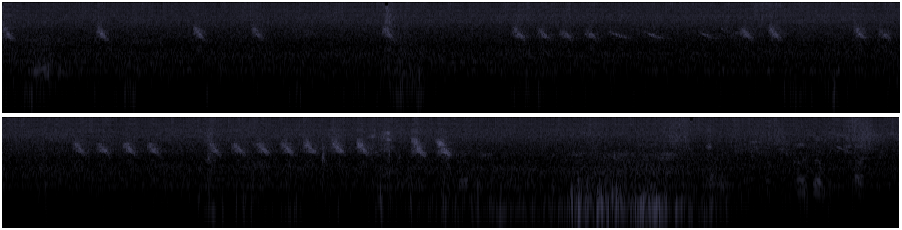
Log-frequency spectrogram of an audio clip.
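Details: Honey bees living under a beehive hum in a low, steady drone, with brief high ticks and chirps above.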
